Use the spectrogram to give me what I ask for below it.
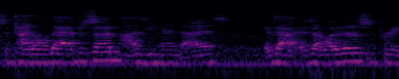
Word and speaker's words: Ozymandias: I don't even know how to pronounce the title of that episode. Ozymandias.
